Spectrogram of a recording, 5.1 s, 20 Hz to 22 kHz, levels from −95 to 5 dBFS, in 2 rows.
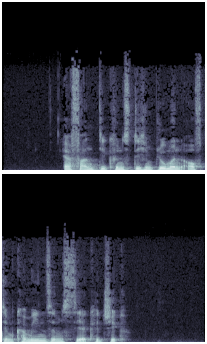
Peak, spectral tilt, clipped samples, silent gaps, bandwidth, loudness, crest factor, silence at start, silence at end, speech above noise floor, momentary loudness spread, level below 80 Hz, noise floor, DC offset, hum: -2 dBFS; -6.5 dB/octave; under 0.1%; none; 15 kHz; -17 LUFS; 16 dB; 0.8 s; 1 s; 48 dB; 7 LU; -48 dBFS; -64 dBFS; under 0.1%; none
